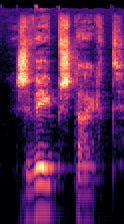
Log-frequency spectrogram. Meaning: flagellum
- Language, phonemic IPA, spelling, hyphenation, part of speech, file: Dutch, /ˈzʋeːp.staːrt/, zweepstaart, zweep‧staart, noun, Nl-zweepstaart.ogg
